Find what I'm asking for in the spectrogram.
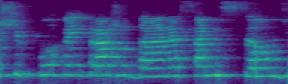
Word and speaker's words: Shippu: Então o Shipu, que é um aplicativo, ele é o se escreve S H I P P U.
